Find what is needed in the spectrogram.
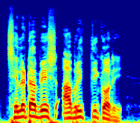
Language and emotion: Bengali, neutral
